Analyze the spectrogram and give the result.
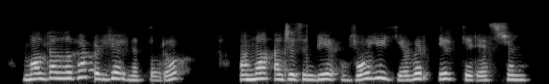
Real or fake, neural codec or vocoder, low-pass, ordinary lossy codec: fake; codec, 16 kHz, 2 kbps, FreqCodec, smaller model; 7.2 kHz; Opus, 64 kbps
